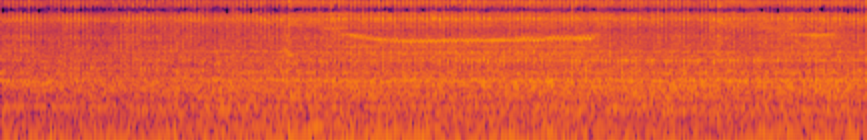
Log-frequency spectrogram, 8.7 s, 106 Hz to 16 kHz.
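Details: 2012 Chevrolet Cruze, noise mostly mornings when cold, suction felt at oil cap and dipstick: steady idle with a thin high whistle rising and fading; ruptured PCV diaphragm in the valve cover, previously misdiagnosed as bearings or turbo wear.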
